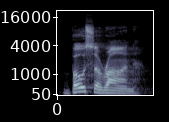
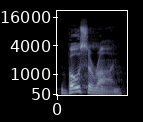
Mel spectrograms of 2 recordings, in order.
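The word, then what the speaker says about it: Beauceron: Sarah is spelled S E R A Y A. Boseron.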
